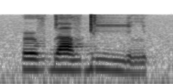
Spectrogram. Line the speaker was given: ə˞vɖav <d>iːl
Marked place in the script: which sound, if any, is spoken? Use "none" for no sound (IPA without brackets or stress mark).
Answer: ɖ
